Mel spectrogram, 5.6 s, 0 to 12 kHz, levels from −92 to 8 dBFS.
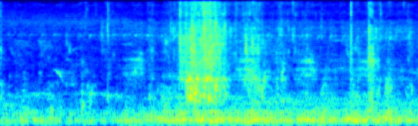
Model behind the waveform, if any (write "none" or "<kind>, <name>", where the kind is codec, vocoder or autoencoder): vocoder, Vocos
